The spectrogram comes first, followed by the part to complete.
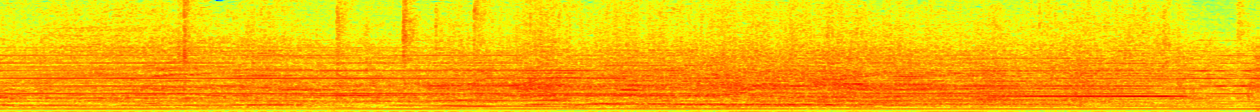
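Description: Live rock band's stage sound between songs: one steady held tone from the guitar amplification over a low amp hum, while audience members shout and whoop.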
